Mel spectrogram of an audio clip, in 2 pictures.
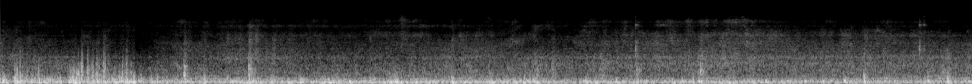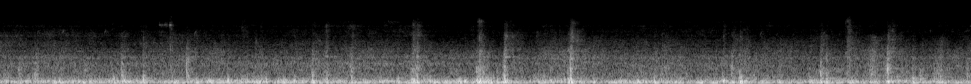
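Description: Passenger coaches of a steam-hauled train running along the track, heard from an open carriage window: a steady low rumble of wheels on rail with irregular sharp clicks and knocks as the wheels pass over rail joints.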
